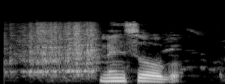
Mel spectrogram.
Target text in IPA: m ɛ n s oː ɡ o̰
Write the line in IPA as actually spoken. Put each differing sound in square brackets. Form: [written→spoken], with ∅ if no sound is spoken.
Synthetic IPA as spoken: m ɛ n s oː ɡ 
